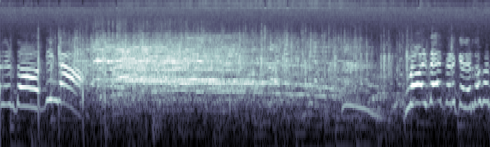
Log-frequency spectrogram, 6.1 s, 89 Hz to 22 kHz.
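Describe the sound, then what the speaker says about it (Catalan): Children and an audience at a school quiz contest on a 1990 television show break into a sustained burst of loud applause and cheering for two contestants, lasting several seconds, with voices speaking before and after. "Un aplaudiment ben fort per a les dos."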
